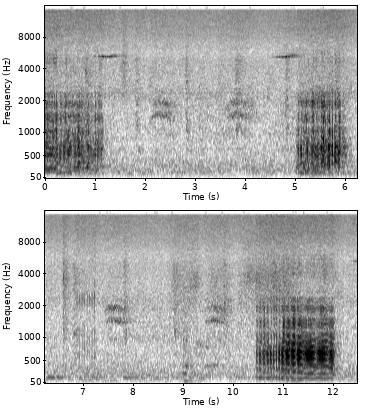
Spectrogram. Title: Snoring Pug അഥവാ (കൂര്‍ക്കംവലി Pug)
